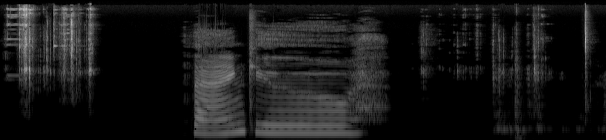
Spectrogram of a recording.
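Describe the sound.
Keys jangle in a short metallic burst as they are handed over, a voice briefly speaks, then softer clinks and jingles follow as the keys are handled again.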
